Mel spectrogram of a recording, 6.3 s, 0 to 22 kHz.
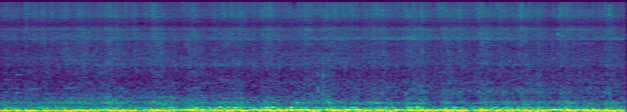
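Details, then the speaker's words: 355 small-block Chevy V8 in a 3rd-gen Firebird (700R4) at idle after fixing an exhaust leak at the header-to-Y-pipe joint; a poorly welded O2 sensor bung still leaks some. Deep steady rumble, even beat, no puffing; sounds much better. "but it was leaking right at the base of the header where it hooks into the Y pipe but it sounds a whole lot better"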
